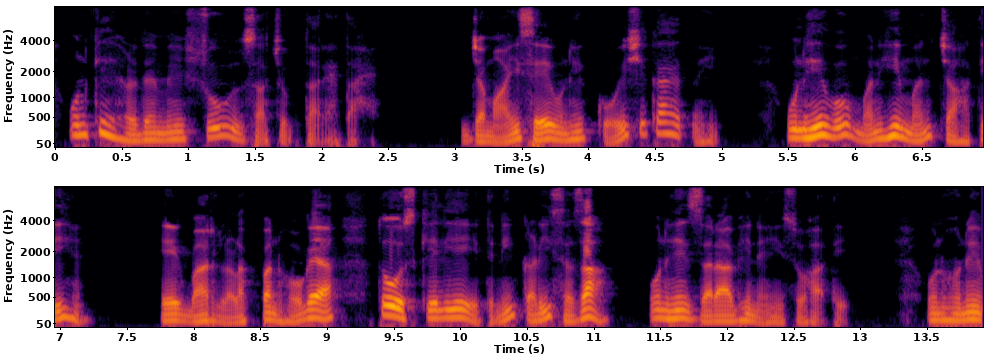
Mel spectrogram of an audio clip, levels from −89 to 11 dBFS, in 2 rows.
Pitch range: 85-130 Hz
